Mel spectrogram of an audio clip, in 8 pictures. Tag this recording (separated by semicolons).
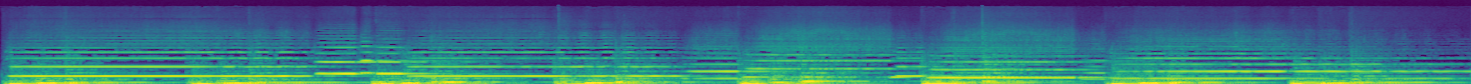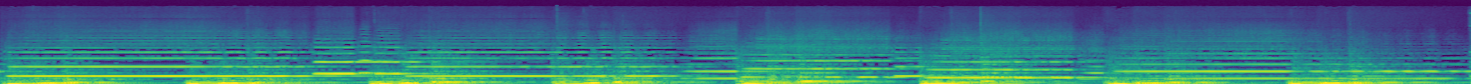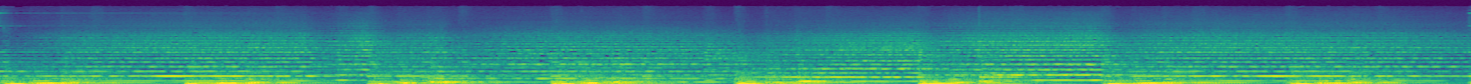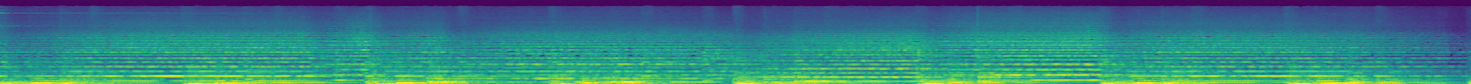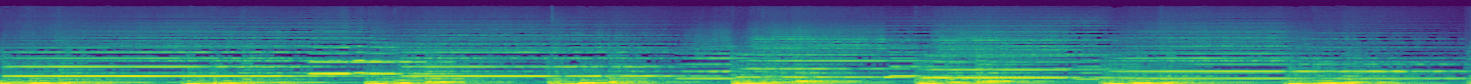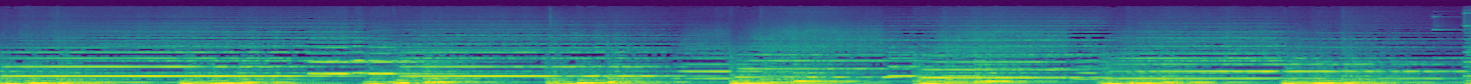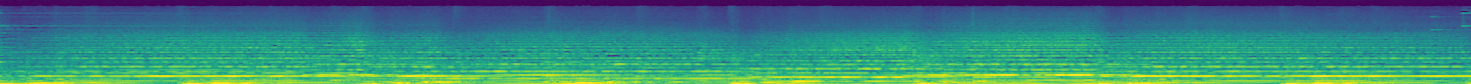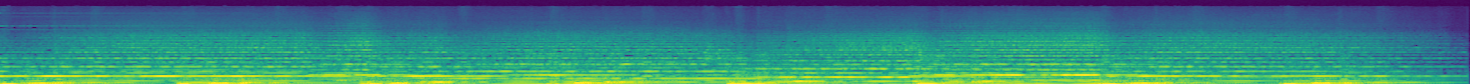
calming; loop; orchestra; relaxing; string; violin; woodwind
